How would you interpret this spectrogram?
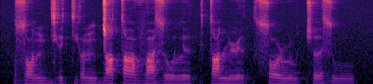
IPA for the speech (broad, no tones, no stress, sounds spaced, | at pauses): zˤ o n dʲ ɘ tʲ ɔ n ɟ ə tˤ u v ɑ z o l ɘ k tˤ i n ɭ ɘ k sˤ u ɭ u cʰ ə z u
